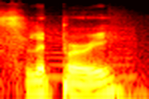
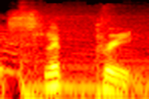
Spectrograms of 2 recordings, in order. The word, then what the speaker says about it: slippery: now now the phonic says slippery but i know a lot of people especially north america skip that e and they just say slip free again as i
